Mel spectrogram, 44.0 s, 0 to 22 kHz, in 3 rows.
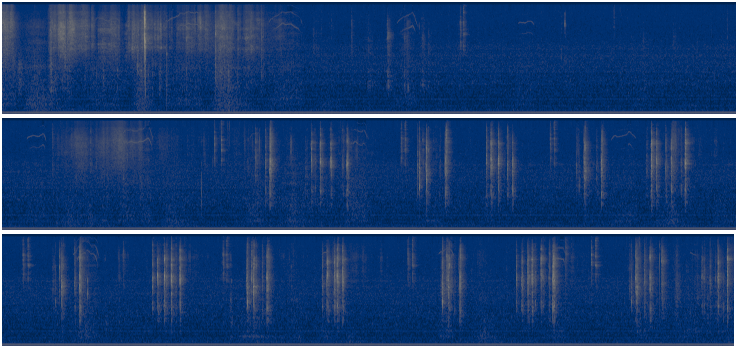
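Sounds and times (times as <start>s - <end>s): low electrical hum: 0.0s - 44.0s
computer keyboard typing: 18.8s - 21.7s, 22.6s - 23.7s, 24.3s - 25.0s, 25.6s - 26.8s, 27.6s - 28.5s, 29.8s - 31.1s, 31.7s - 33.2s, 33.8s - 34.8s, 35.7s - 36.3s, 37.4s - 38.7s, 39.6s - 44.0s.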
